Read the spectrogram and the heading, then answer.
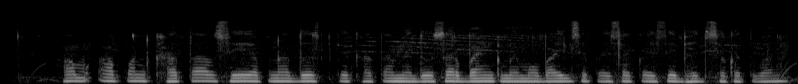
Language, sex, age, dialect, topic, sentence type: Bhojpuri, male, 18-24, Southern / Standard, banking, question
